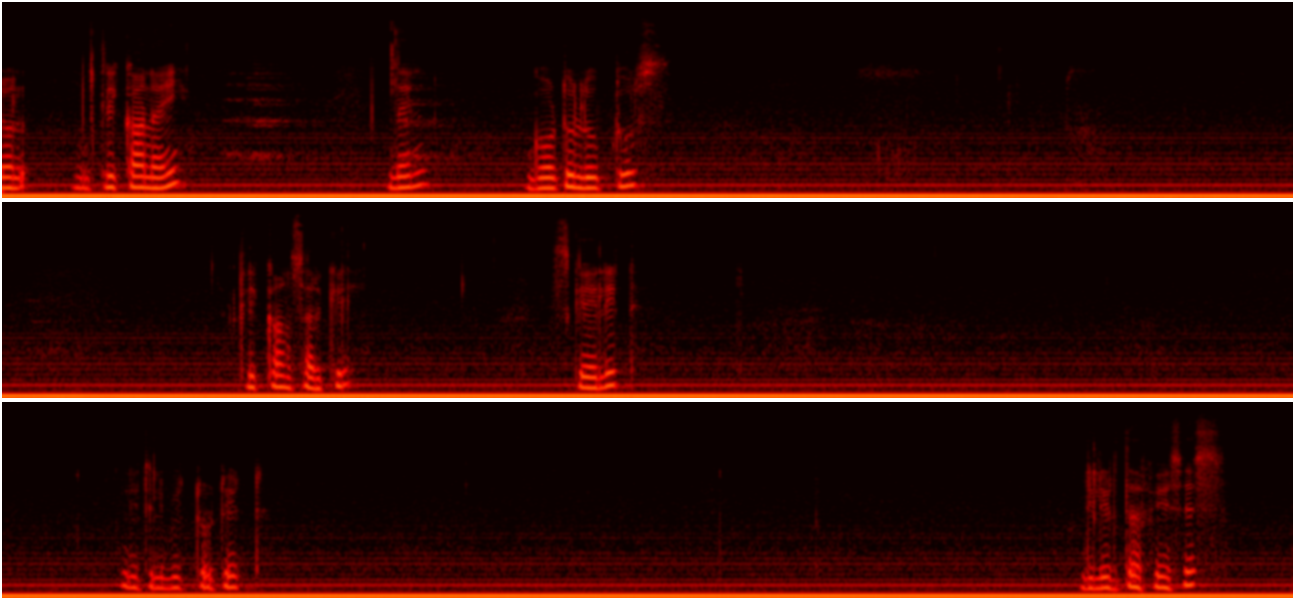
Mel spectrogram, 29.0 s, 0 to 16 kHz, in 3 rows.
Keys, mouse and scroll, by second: 0.0 click, 6.4 2, 10.1 click, 11.4 click, 13.8 s, 15.1 shift+z, 19.5 click, 20.4 r, 23.7 click, 24.6 s, 26.0 shift+click, 26.5 middle click, 27.8 e, 28.4 z.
